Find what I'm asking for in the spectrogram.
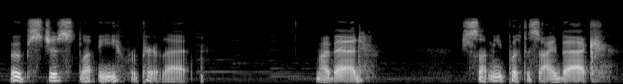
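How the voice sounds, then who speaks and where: The speech moves at a very slow pace with long, frequent pauses, and music plays in the background. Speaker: gamer. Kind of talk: gameplay walkthrough commentary. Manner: casual, hesitant.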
